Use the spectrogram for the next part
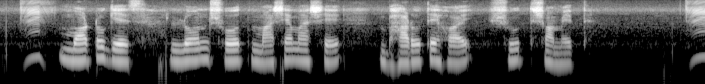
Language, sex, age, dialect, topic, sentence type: Bengali, male, 18-24, Northern/Varendri, banking, statement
